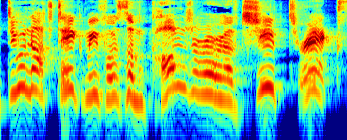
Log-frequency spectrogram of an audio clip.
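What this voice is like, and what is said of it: Gandalf impression, Ian McKellen voice. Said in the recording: “That's a good Gandalf impression. ... Sir Ian McKellen, are you in the room with me?”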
